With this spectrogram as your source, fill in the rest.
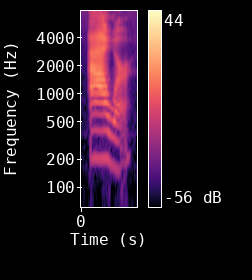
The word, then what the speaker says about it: hour: 잘 봐 주셔야 됩니다 h 들어가지만 소리가 나지 않는다라는 점 자 그리고 our 소리 나는 유를 뒤에 써 주시면 됩니다 발음해 볼게요 시간 our our 좋습니다 같이 써 볼게요 h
